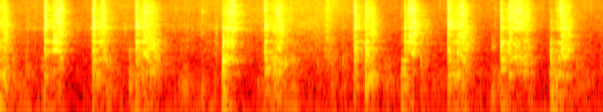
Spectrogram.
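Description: Pumpkin stir-fries with pork, garlic, chili and moringa leaves, with loud, rhythmic spatula scrapes against the pan roughly every half second over a continuous sizzle, heard up close with no voices.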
